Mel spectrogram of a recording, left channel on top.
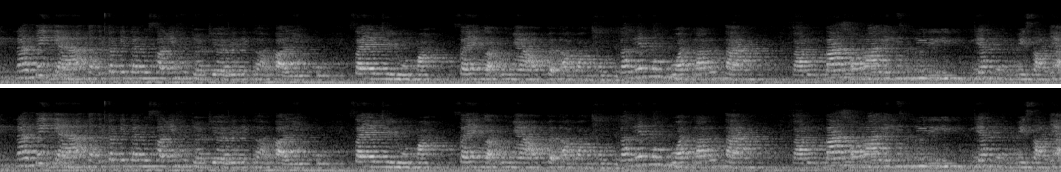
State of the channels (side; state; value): both; identical; correlation 1.00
